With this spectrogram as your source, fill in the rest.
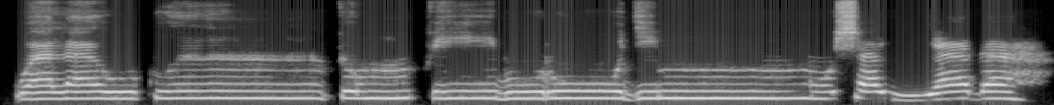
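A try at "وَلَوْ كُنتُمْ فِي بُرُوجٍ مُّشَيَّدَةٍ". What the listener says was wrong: Tebalkan sedikit lagi, Ro.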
